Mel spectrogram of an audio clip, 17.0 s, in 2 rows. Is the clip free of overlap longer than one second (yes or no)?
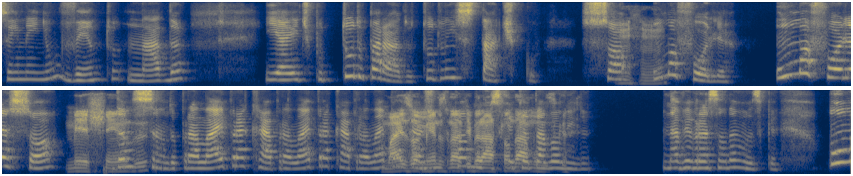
no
